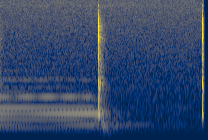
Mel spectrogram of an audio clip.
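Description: Last chord of a slow piano piece held on an upright piano and fading, with a metronome clicking about once a second. The chord is released on the second click, about a second in, and the metronome's click is left on its own.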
